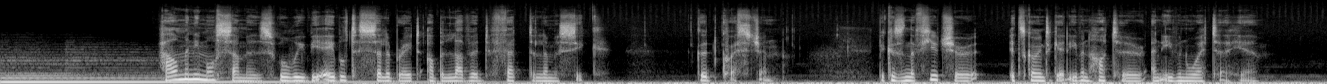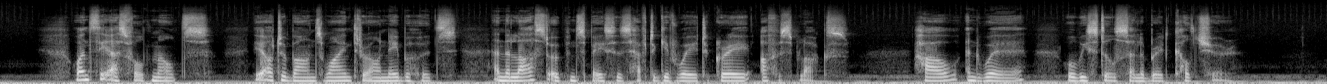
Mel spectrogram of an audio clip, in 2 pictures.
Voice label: INTERVENTIONS ENGLISH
